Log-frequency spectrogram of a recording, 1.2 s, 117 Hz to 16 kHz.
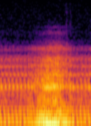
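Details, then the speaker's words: Coda electric car jump-started from a 12 V battery, ready light on with coolant warning and red vehicle fault, in gear but not moving: steady low electric hum with pulsing buzz; three-phase motor leads reinstalled swapped at the inverter. "the three-phase leads going to the motor that bolts onto the top of the inverter here when I took them off I forgot to mark which one goes where"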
